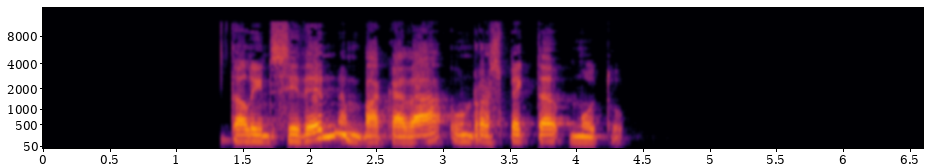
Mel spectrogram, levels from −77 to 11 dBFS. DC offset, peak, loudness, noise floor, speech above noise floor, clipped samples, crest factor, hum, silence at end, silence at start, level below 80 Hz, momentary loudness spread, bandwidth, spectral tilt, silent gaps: under 0.1%; 0 dBFS; -14 LUFS; -86 dBFS; 72 dB; under 0.1%; 16 dB; none; 2.25 s; 1.35 s; -60 dBFS; 7 LU; 11.5 kHz; -5 dB/octave; none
